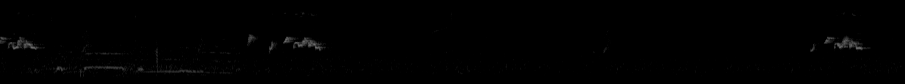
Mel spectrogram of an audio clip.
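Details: At a Kim Bôi, Hòa Bình trapping spot on 6 April 2017, a red-whiskered bulbul sings bursts of rapid, bubbly whistled notes at the start, around three seconds, and again after a long pause near the end.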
